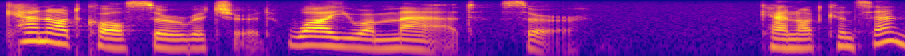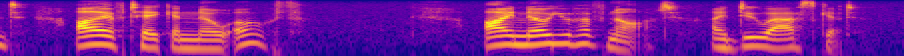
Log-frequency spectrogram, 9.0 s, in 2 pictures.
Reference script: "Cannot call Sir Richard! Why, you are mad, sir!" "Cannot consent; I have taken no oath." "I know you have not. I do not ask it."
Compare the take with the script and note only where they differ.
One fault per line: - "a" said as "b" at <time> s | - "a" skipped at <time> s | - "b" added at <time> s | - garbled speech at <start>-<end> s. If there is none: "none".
- "not" skipped at 8.4 s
